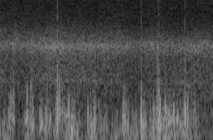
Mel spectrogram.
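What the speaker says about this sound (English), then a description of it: "Wind's picking up." Wind gusts across the exposed Grain Tower sea fort off the Kent coast, a loud, close, rumbling buffet of noise hitting the microphone in uneven surges.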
